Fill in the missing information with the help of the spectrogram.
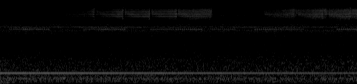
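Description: A faint, steady chorus of crickets trilling continuously at night, resonating on the octave of C sharp, blended with a constant sustained tone underneath. No one speaks.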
